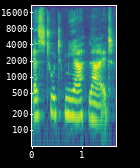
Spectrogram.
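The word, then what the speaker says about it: es tut mir leid: a similar way of saying that I'm sorry es Tut Mia lied so that's how you say that uh excuse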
